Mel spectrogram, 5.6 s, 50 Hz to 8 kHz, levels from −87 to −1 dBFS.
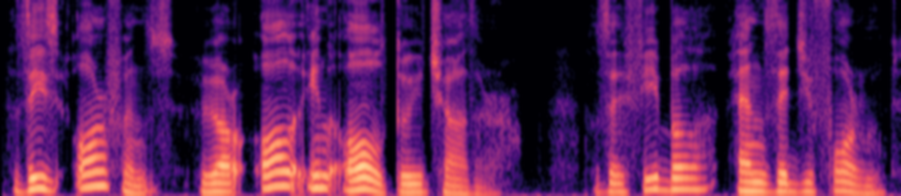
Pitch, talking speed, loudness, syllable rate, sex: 140 Hz, 150 wpm, -18 LUFS, 4.6 syllables/s, male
